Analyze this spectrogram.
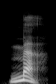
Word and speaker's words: Mä: Mina becomes ma. Olen becomes on.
